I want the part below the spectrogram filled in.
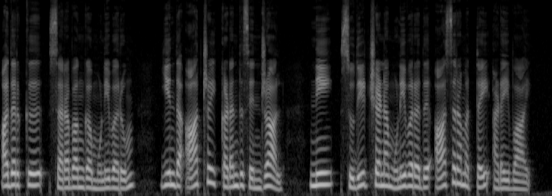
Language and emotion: Tamil, neutral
